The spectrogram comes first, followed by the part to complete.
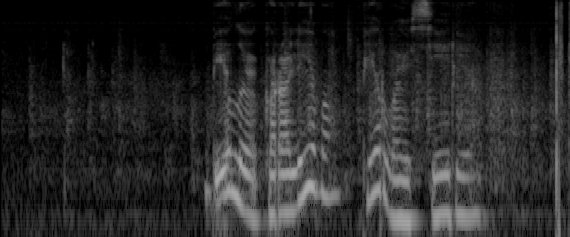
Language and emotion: Russian, sad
